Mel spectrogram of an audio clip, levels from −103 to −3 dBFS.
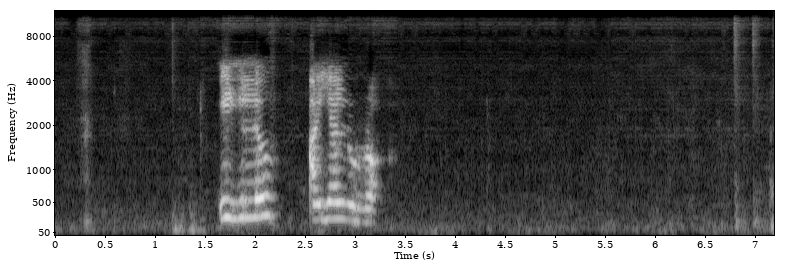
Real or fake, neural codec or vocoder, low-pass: fake; codec, 44.1 kHz, 2.6 kbps, SNAC; 10.8 kHz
